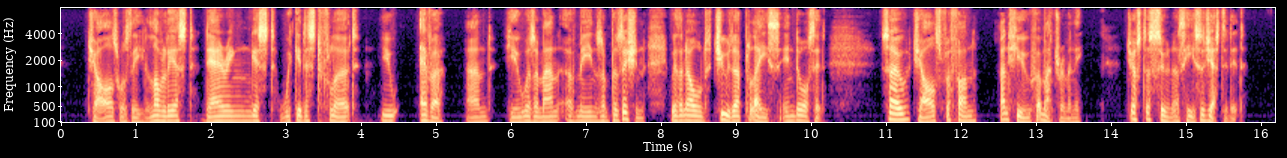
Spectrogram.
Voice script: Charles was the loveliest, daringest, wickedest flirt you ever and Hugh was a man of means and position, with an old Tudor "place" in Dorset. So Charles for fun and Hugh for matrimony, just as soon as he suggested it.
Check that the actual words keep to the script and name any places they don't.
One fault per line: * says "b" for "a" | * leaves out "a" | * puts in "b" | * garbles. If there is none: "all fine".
all fine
